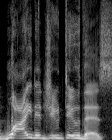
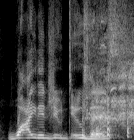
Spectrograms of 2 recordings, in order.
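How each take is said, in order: First: Put-on high, drawn-out kid voice; upset little girl. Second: Put-on high, slow, whiny kid voice; upset little girl. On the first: Retelling the daughter's plea to her father, high and slow. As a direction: imitate the crying girl, pitched up. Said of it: "the accent that she used". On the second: Father's crying daughter in the car, imitated high and whiny. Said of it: "I can't even replicate, like, the accent that she used".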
